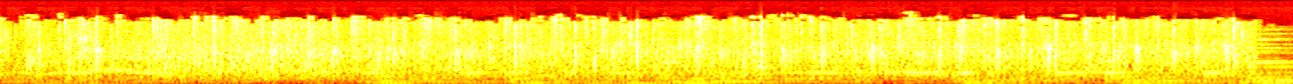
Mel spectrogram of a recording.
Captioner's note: everyone applauds; lively music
